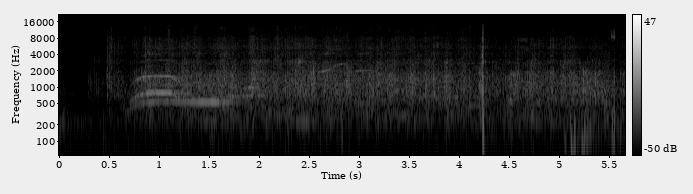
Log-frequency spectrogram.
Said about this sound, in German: Tut ihn auf der Bühne willkommen heißen mit einem tausend Applaus.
